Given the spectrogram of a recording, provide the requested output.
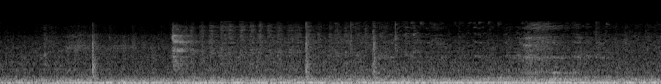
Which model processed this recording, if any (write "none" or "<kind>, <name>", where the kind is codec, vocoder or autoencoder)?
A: none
